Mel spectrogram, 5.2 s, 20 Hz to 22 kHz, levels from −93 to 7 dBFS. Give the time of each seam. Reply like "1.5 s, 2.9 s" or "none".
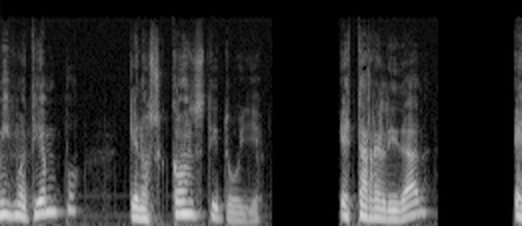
none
